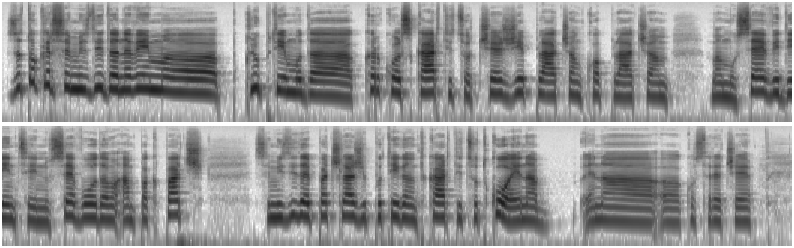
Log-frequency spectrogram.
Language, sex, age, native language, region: Slovenian, female, 30-49, Slovenian, Gorenjska region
